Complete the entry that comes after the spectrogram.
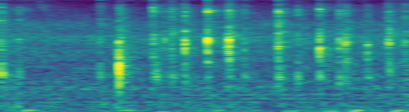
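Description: Rapid keystrokes on a computer keyboard as a networking command is entered, a close, crisp run of uneven clicks with a few louder taps and no talking.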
